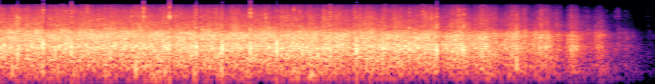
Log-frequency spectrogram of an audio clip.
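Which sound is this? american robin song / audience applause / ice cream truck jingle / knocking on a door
audience applause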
